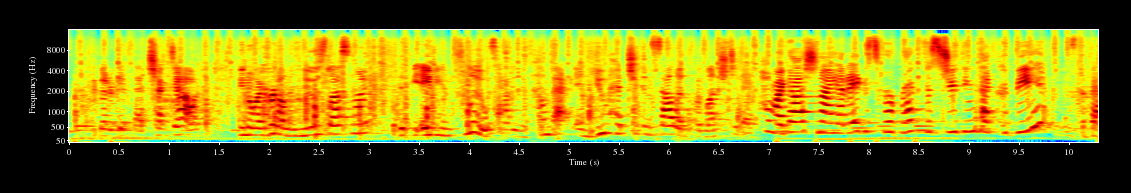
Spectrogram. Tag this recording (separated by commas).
Speech, Music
